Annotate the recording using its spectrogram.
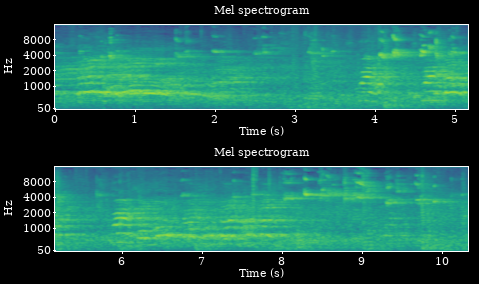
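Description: Live high school basketball game echoing in a gym: shouting voices from players and the crowd, with a basketball being dribbled on the hardwood court and high sneaker squeaks. There is long shouting near the start and again about six seconds in.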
